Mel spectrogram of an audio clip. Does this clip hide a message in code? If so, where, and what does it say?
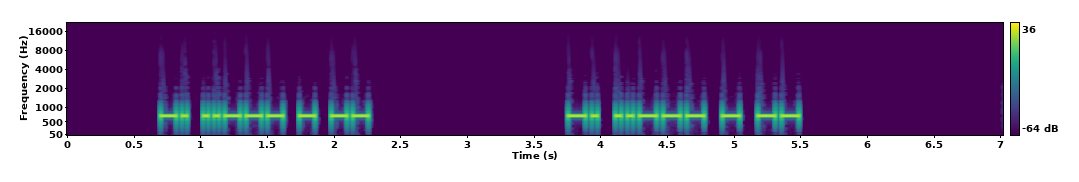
Yes: Morse code from 0.7 to 5.5 s, heard as a keyed tone, about 28 wpm, 700 Hz. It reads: N2TM N2TM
